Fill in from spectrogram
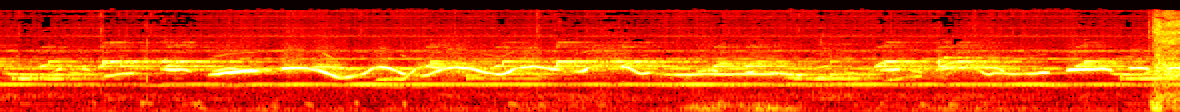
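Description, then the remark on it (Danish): Artificial, electronic-sounding hi-fi birdsong warbles and trills continuously over a steady high tone, with no one speaking, ending in a sudden burst of noise. “Fuglesang i hi-fi. Naturen kunne ikke have gjort det bedre selv.”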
